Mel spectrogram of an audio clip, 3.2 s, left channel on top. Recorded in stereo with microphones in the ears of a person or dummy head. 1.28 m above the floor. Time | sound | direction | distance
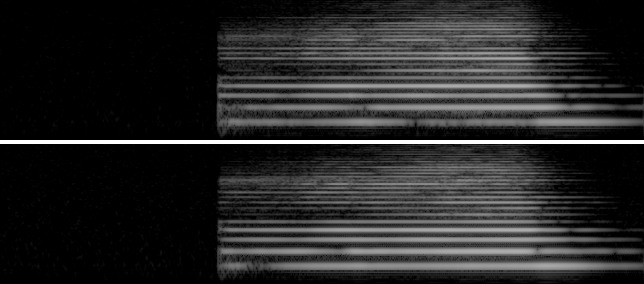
1.1 | a violin | 40° left (ahead or behind) | 3.5 m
